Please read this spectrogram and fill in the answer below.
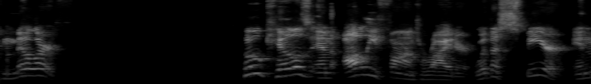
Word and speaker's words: Oliphant: Who kills an Oliphant rider with a spear in The Return of the King? I spelled Oliphant like the actor. Yeah. So I learned that it is said like elephant.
